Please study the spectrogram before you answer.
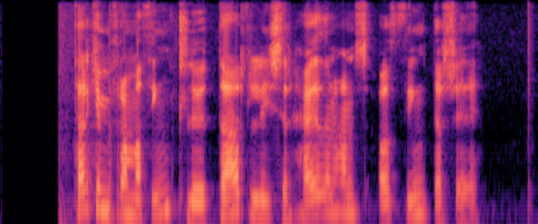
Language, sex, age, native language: Icelandic, male, 18-19, Icelandic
